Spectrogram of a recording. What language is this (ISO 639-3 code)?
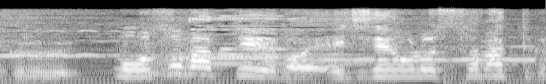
jpn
